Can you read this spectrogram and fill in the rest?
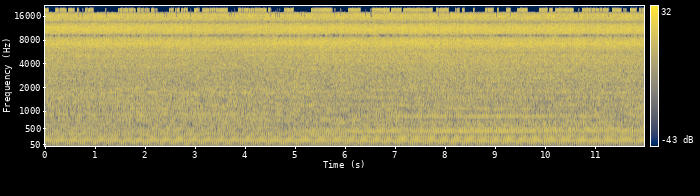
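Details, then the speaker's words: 6-year-old John Deere 100 series lawn tractor after solenoid troubleshooting: single-cylinder engine runs with a steady even hum, no surging or misses, runs good. "okay there you have it we got her running Matthew's going to put this thing out for sale and see how he does with it she runs she runs good"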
